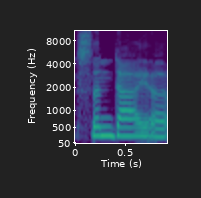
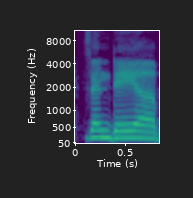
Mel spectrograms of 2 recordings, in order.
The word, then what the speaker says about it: Zendaya: that's awesome um oh sundaya or Zendaya I keep saying I don't know why I say it like that Zendaya bless her [ __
